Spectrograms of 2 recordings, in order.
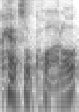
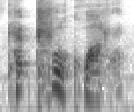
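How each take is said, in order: First: The 'tl' is said as a plain English 't-l'. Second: The 'tl' is said as one special sound. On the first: The speaker calls it wrong. "it's not Quetzalcoatl" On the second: The speaker calls it right. "the murder face sound"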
